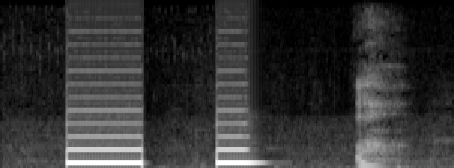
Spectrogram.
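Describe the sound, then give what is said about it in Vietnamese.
A telephone busy tone after a dropped call gives two loud, steady beeps, the first longer than the second. A shorter, rougher and noisier burst follows after a brief gap. “Tín hiệu của chúng tôi đang bị mất một tín hiệu điện thoại nhưng mà Phương Hiền nghĩ rằng là sẽ kết nối lại ngay.”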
